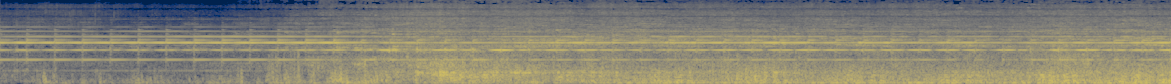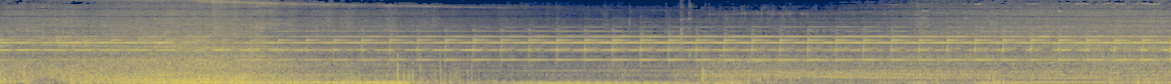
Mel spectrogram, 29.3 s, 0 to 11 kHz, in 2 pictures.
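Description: GO Transit push-pull commuter train with an MP40PH diesel locomotive passing at speed, rumbling and clattering over the rails, building to its loudest about halfway through with a high whine that slides down in pitch, then a low drone as the rest of it goes by. The level-crossing warning bell rings in a steady pulsing pattern throughout.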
